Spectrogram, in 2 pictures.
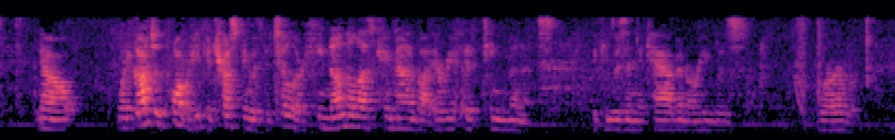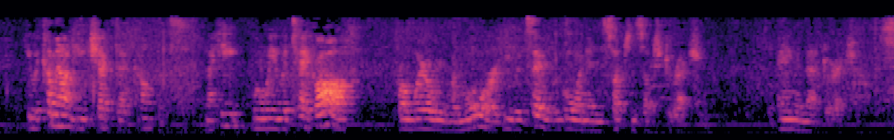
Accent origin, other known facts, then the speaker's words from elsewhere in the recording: Chesapeake Bay, United States; I was raised on the Chesapeake Bay, and we always had powerboats.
